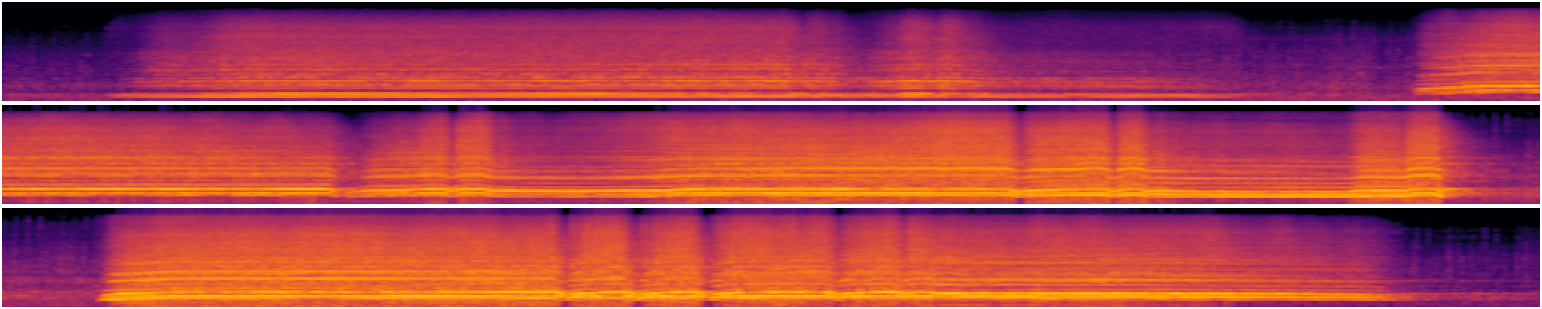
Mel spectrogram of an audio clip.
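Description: Steam locomotive whistles blowing three long blasts. The first, about seven seconds long, is lower and softer. Then come two much louder blasts of several notes at once, about ten and eight seconds long, their notes bending in pitch in places.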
